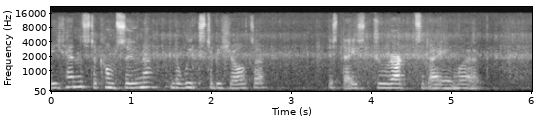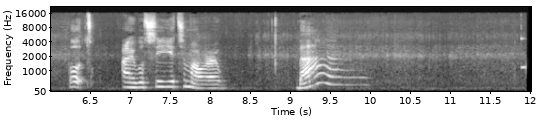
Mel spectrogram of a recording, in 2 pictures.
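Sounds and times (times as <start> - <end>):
faint room tone hiss: 0.0 - 12.0.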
